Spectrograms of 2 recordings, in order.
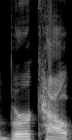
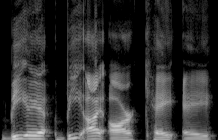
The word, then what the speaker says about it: Birkau: that guards the Tehuta approach, now called the Birkau Pass, which is much easier to pronounce. B-I-R-K-A-U.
